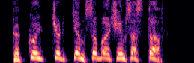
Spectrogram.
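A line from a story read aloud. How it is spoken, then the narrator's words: Merchant's roar. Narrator (Russian): взревел купец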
